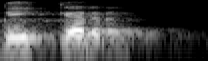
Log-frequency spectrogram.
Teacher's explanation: roknya kita tipiskan dengan senyum. Bikr, dia rok yang tipis.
